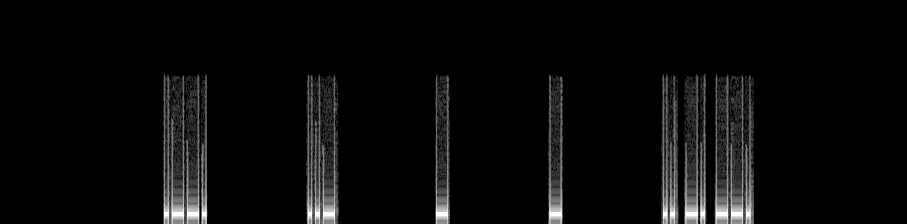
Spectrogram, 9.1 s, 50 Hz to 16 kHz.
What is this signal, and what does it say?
Morse code, heard as a keyed tone, about 32 wpm, spaced as for 10 wpm, 800 Hz. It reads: PUTTING
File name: Special INGs / Special INGs-mp3s / VerySlowToFaster Ing @30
